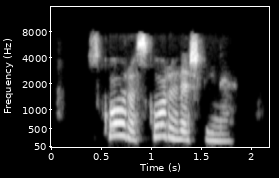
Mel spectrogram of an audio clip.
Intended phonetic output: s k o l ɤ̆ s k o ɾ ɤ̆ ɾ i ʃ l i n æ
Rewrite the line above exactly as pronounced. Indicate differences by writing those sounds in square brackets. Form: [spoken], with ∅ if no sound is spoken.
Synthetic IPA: s k o [ɾ] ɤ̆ s k o ɾ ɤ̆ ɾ [æ] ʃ l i n æ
